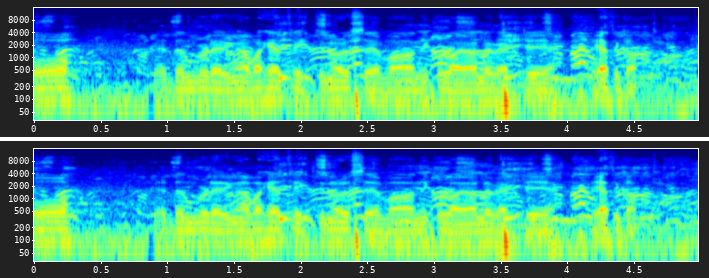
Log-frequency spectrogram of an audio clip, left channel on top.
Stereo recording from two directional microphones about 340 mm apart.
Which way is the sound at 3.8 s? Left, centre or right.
Left.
